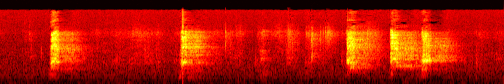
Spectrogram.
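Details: Jack Russell Terrier barking: short, sharp, bright barks at irregular intervals, five or so over five seconds, with quieter yips between them against a quiet background.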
